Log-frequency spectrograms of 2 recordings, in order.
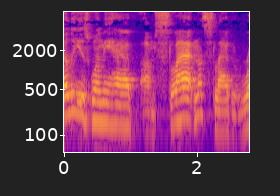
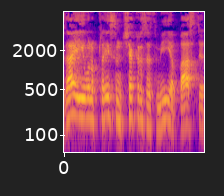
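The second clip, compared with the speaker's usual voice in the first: cocky fighter taunt; 3 semitones higher, 6 dB louder than usual. Retold or imitated. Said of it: "that dude will beat you at anything".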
